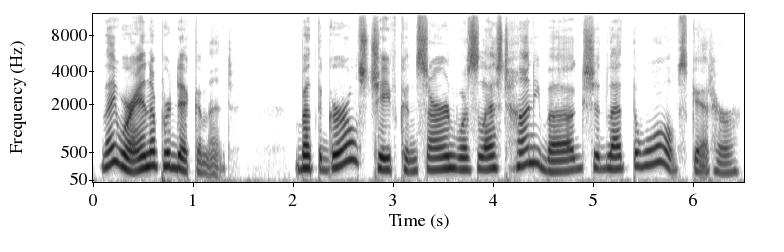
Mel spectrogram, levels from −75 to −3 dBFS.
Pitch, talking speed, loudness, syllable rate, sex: 220 Hz, 185 wpm, -18 LUFS, 4.7 syllables/s, female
